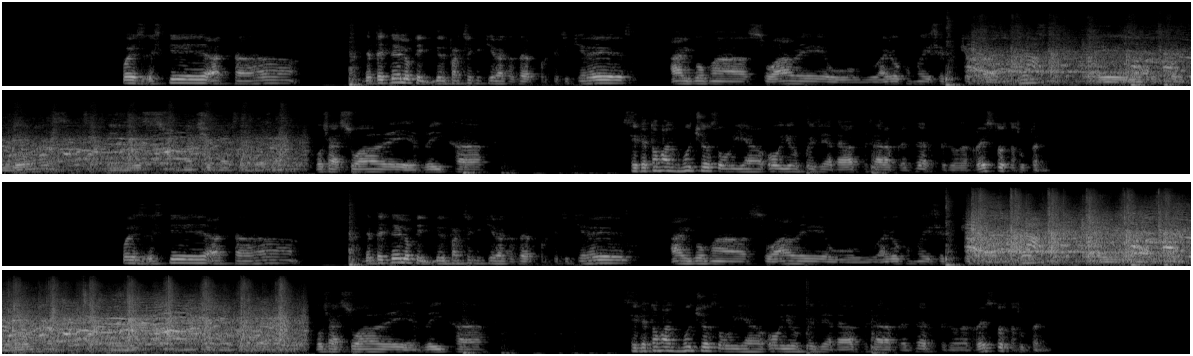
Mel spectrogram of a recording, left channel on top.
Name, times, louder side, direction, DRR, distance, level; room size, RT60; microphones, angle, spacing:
voice 1, 1.2-3.0 3.6-5.3 5.6-6.3 6.7-10.4 10.9-12.6 12.9-14.7 15.0-16.7 18.1-22.3, left 2 dB, 30° left, 1.2 m, -38 dB
sound 1, 1.3-8.7 9.1-15.6 15.9-19.0 19.3-21.2, equal, 40° right, 2.5 m, -55 dB
sound 2, 9.6-15.0, right 7 dB, 75° right, 0.5 m, -31 dB
8.3 x 2.8 x 4.9 m
head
